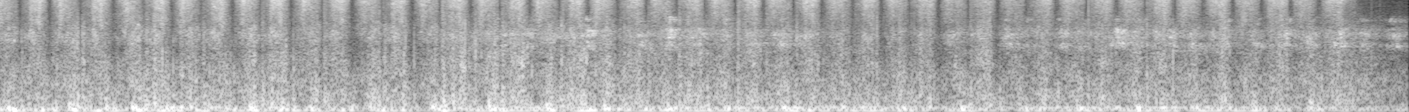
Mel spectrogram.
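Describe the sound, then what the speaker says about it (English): Palms rub together briskly in a fast, even back-and-forth rhythm, a close, steady dry swishing that continues for several seconds without talk. "Last time, rub your palm."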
